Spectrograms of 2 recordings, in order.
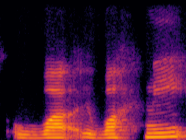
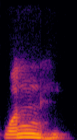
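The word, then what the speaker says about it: वह्नि: Vahni is what it is written as if you're reading it in English, but it should be pronounced as Vanhi.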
